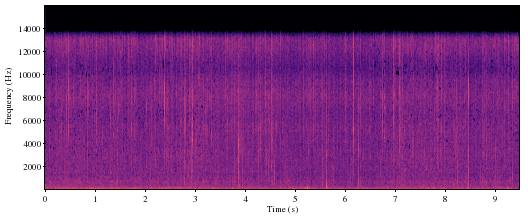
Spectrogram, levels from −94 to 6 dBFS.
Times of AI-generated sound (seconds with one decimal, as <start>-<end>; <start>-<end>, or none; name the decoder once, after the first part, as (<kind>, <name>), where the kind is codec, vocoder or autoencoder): 3.4-6.5 (autoencoder, DAC-VAE)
